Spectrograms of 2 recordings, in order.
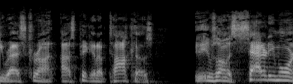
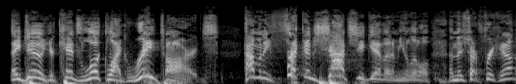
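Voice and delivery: usual speaking voice

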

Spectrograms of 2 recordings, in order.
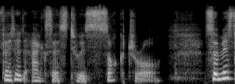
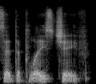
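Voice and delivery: usual speaking voice

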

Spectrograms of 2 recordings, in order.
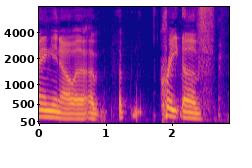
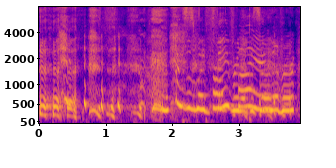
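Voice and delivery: laughing; 14 semitones higher, much slower than usual. Real, not acted. GM delighted by the joke.

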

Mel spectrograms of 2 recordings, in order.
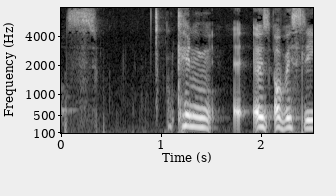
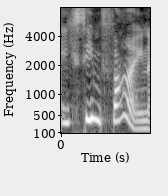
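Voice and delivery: high, louder quoted line; imitating sister; 10 semitones higher, 4 dB louder, slower than usual. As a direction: mimic the sister's light tone. Sister remarks she seems fine.

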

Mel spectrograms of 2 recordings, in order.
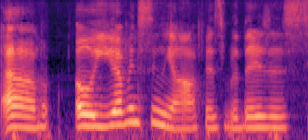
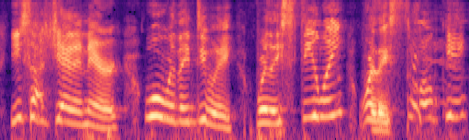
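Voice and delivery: increasingly high, insistent questioning; playful, badgering retold grilling; mock interrogation; 5 semitones higher, 3 dB louder than usual. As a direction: fire off questions, climbing higher each time. Acting out the boss interrogating employee.

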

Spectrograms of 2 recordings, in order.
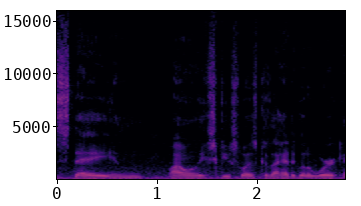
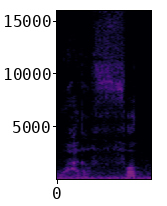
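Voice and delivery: breathy whisper of disbelief; whispered why the fuck; 5 semitones higher, 9 dB quieter, faster than usual. Retold or imitated. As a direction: hiss it under your breath in dismay. Exasperated aside in own rant.

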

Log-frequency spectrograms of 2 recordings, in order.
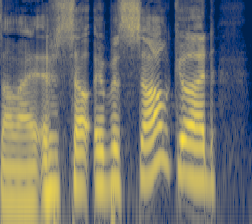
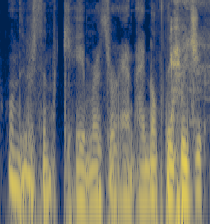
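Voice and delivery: quiet hesitant; 4 semitones lower, 8 dB quieter, faster than usual. Pretend. Timid excuse in acted scene.

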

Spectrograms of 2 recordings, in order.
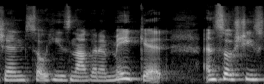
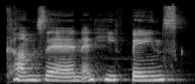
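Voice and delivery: ordinary delivery

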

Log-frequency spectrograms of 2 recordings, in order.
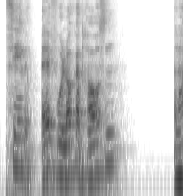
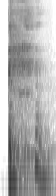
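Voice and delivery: dry coughing bout; coughing fit. Real, not acted. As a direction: cough hard a few times. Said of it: "Ich muss gerade meinen Hustenanfall".

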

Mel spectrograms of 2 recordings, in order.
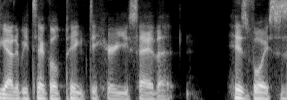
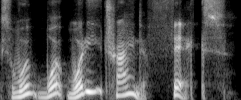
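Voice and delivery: imitated therapist, high-pitched and louder; retold challenge; 13 semitones higher, 5 dB louder than usual. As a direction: call them out with a raised, incredulous question. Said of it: "she called me out one day".

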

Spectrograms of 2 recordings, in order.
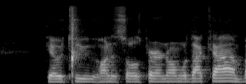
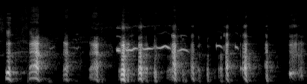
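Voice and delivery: laughing. Real, not acted. Blouse joke lands.

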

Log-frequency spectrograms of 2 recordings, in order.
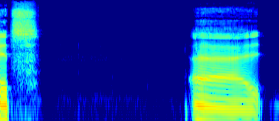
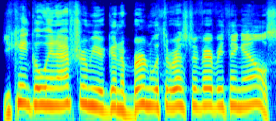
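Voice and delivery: high, pleading mock alarm, building louder; urgent warning; 10 semitones higher, 4 dB louder than usual. Retelling Tim stopping Brian from entering the cave, high urgent plea. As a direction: warn them off like it's life or death. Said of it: "Tim's like".

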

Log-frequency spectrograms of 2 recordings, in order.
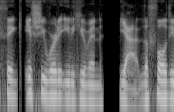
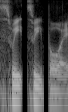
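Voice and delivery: doting; 7 semitones lower, 8 dB quieter, slower than usual. Acted. Doting on sweet character.

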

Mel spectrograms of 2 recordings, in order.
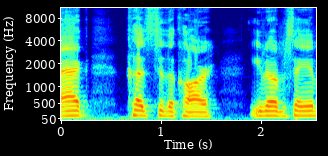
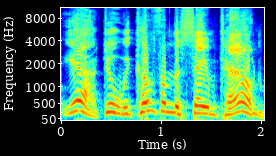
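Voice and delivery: higher-pitched acted appeal; insistent protest; 8 semitones higher than usual. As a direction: plead familiarity with an old acquaintance. Acting out insisting on old acquaintance.

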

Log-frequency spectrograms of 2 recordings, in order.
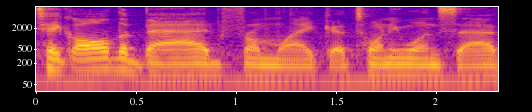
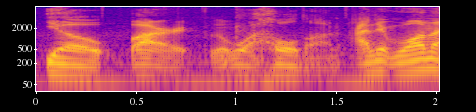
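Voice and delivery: ordinary talk, nothing marked

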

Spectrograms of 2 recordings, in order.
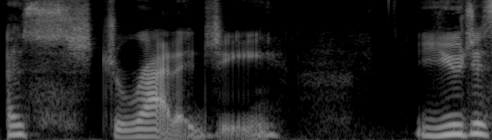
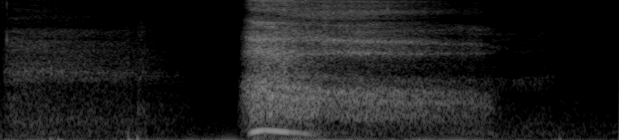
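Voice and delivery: exasperated sigh; 6 semitones higher, 5 dB quieter than usual. Real, not acted. Sigh after flubbed phrase.

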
